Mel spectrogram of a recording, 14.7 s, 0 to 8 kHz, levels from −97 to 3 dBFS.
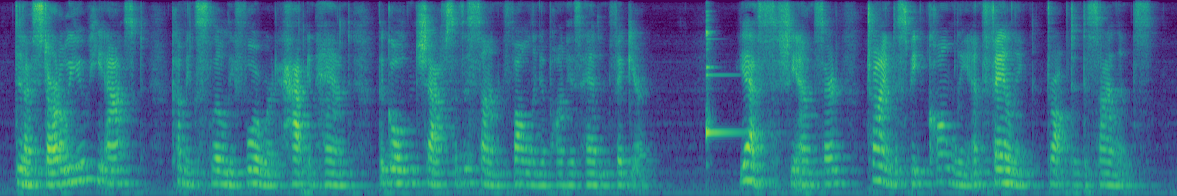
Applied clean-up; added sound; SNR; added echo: none; Bell; 6 dB; reverberation time 0.6 s.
